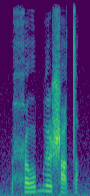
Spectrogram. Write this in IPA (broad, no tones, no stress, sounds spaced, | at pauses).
ħ o b ø ʂ ɪ tˤ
